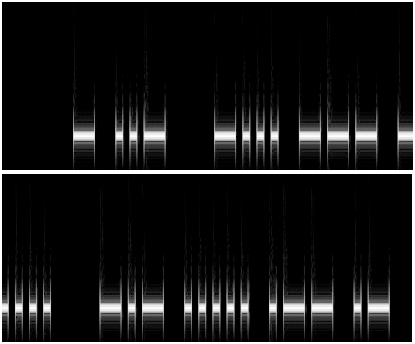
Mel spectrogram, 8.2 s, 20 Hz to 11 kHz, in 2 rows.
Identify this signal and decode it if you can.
Morse code, heard as a keyed tone, about 17 wpm, 700 Hz. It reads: TU BOB K5WA
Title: K1USN SST QSO Practice - 17wpm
